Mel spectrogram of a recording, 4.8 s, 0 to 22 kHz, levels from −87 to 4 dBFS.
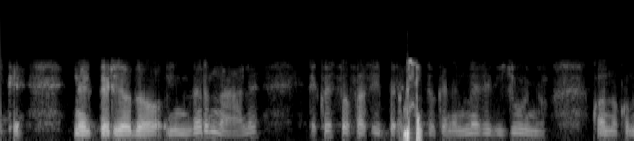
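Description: From start to finish the speech carries the GSM full-rate codec. The coder rebuilds each stretch from a vocal-tract filter driven by a sparse, regularly spaced pulse excitation, and the plainly audible result is a buzzy, gravelly roughness with a thin, boxed-in tone. The sound fits the 13 kbps full-rate coder behind a 250 to 3400 Hz line band. On a spectrogram the energy stops sharply near 3.4 kHz with little below 250 Hz, and the harmonics look smeared and grainy rather than clean.

From 2.98 to 3.17 s, just after "questo fa sì per" and before "che nel mese di", GSM bit errors take over. Corrupted filter, pitch and gain values reach the decoder, so the spectrum is bent and the level jumps frame by frame, giving squawks, pops and a gargling break lasting about 190 ms, consistent with a short run of damaged 20 ms frames. The waveform shows sudden amplitude spikes and uneven blocks, and the spectrogram shows abrupt vertical bands of misplaced energy.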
